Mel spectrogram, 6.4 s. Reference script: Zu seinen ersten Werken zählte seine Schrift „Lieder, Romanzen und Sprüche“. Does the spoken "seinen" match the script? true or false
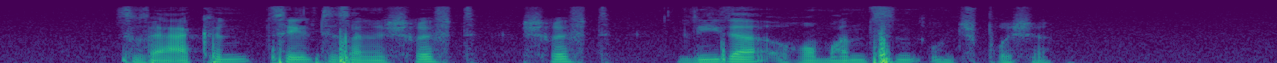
false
